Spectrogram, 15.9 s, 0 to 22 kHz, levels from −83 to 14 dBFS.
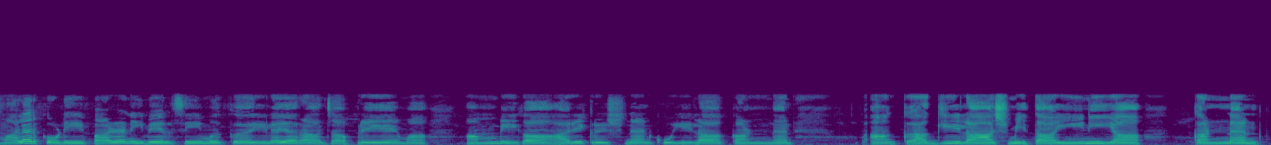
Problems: background sounds at intervals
